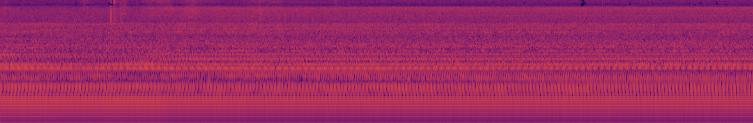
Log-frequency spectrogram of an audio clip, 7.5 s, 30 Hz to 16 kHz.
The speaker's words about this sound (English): Right. Now let's let the microwave do its worst, I suppose. Here we go. Door closed. The door closed because I never knew the door could just close. Here we go. 3 minutes 59 seconds.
